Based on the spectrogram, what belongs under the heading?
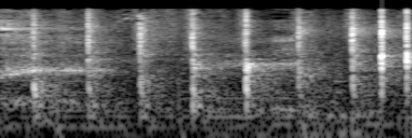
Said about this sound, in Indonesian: Kasih tepuk gue juga, gue juga.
